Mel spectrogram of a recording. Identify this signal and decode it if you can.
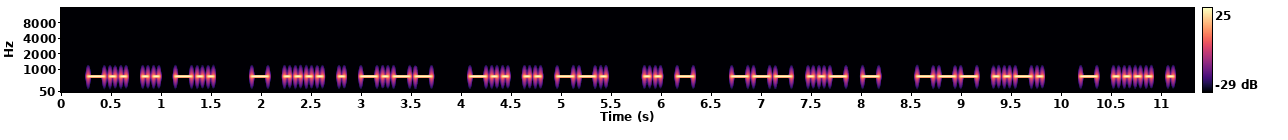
Morse code, heard as a keyed tone, about 22 wpm, 700 Hz. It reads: DID THEY DIG IT OUT OF THE
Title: Sentences from Top 1600 Words 22wpm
